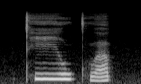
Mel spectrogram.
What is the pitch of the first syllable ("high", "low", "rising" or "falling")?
high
